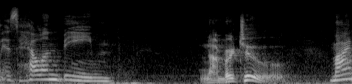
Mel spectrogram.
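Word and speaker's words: Boehm: Birds connoisseurs recognize that the name beam is spelled b o hm now our first guest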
